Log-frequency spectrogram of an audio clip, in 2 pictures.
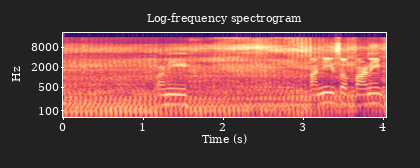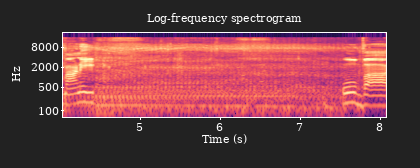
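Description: A motorcycle engine idling close by with a steady, fast beat, fading away over the second half. Short bits of speech come over it.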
